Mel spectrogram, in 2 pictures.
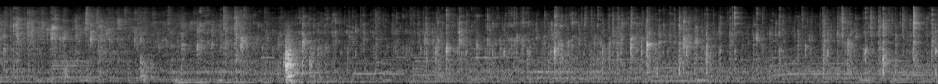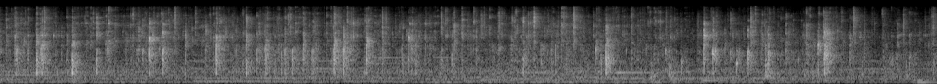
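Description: Wet banana leaves crackling and spitting in hot oil in a frying pan: irregular sharp pops throughout, with one louder pop about three seconds in.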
